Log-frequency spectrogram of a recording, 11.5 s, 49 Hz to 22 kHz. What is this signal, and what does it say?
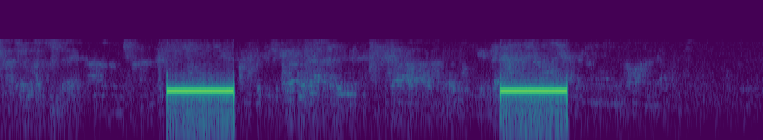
Ringback tone (Europe, 425 Hz), with speech.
